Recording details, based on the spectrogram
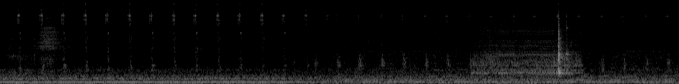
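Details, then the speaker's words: Vintage Coca-Cola clock, reassembled in its case with a replacement motor: soft, even ticking about twice a second over a faint low hum, no grinding or buzzing; quiet and healthy, the old motor was noisy. "nice and quiet on that one very good the old motor was quite noisy so that's interesting"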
